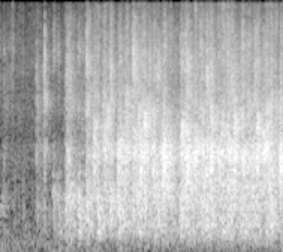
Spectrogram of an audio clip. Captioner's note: applause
